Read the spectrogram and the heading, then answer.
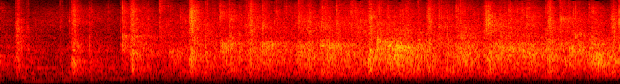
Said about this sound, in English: So applause. You all need applause.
